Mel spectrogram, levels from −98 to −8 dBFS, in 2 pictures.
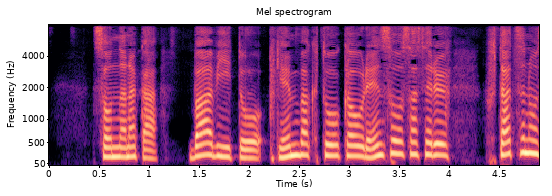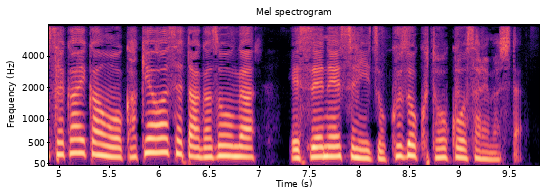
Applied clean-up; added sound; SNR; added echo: neural mask model Resemble Enhance denoiser.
